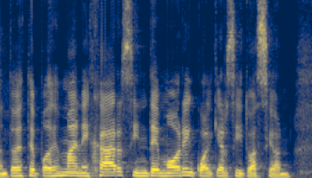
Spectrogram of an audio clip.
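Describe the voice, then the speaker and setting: With fairly even intonation, a woman talks in a plain, everyday voice. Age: 40s. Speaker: founder of a women drivers community. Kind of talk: interview.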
